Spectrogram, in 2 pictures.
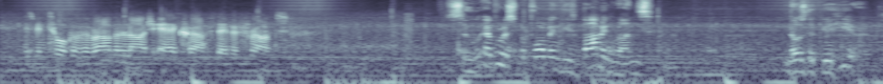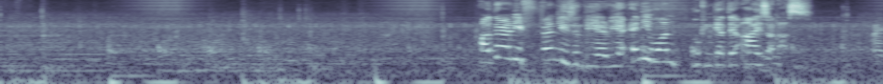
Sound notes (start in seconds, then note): none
